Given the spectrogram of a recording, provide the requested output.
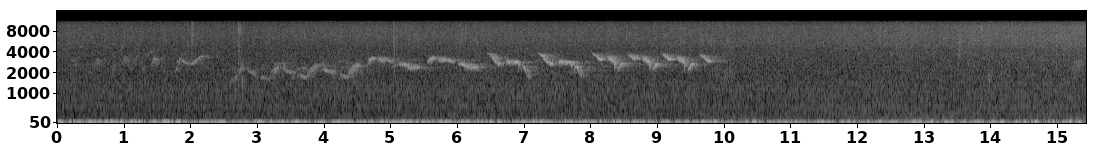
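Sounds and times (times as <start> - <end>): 
low rumbling background noise: 0.0 - 15.4
bird whistling calls: 0.9 - 10.2.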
